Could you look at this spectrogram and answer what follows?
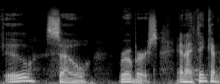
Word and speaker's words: Roebers: where people were saying that's an ooh sound like the OE in our word shoe. S H O E. It's pronounced oo. So rubers.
